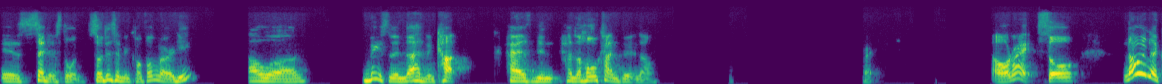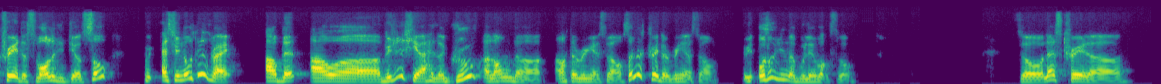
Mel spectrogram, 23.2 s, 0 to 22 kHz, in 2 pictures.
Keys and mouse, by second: 2.8-6.6 middle drag, 20.0-22.4 middle drag, 22.7-23.2 drag.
